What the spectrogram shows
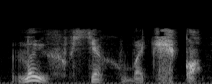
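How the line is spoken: Angry eagle beak-clack. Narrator (Russian): зло клацкнул клювом орел

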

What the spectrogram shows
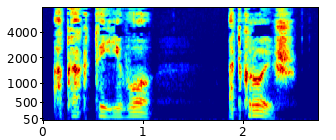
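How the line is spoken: Frightened question. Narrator (Russian): испуганно спросил Рон

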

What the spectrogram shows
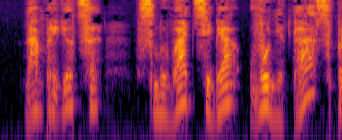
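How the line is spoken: Whisper. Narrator (Russian): прошептал Рон

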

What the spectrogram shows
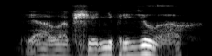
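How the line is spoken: Hoarse. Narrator (Russian): хрипло сказал

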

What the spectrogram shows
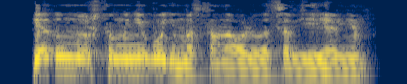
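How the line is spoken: Plain. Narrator (Russian): сказал воин

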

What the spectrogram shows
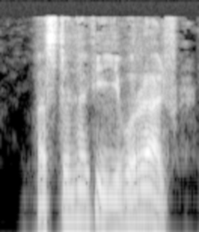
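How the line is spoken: Moan. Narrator (Russian): простонала Луиза

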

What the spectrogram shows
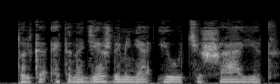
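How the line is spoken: Whisper. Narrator (Russian): прошептала она

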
